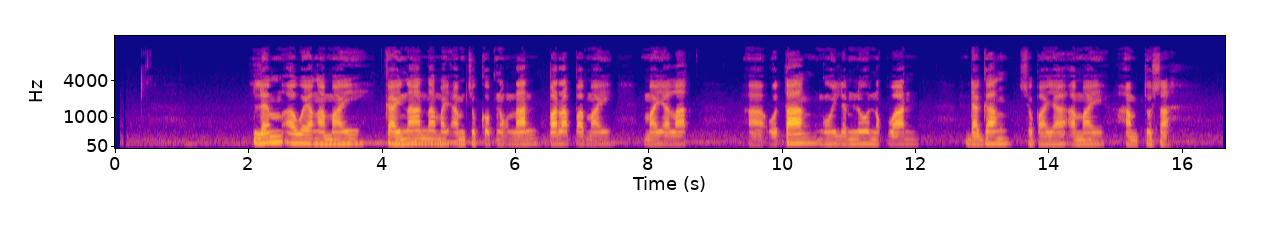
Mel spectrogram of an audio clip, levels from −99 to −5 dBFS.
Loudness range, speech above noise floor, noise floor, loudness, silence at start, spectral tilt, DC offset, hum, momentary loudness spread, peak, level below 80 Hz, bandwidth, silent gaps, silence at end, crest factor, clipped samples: 4 LU; 35 dB; -61 dBFS; -26 LUFS; 2.1 s; -5.5 dB/octave; under 0.1%; none; 12 LU; -4 dBFS; -60 dBFS; 11.5 kHz; none; 0.75 s; 24 dB; under 0.1%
